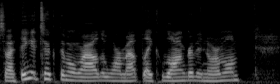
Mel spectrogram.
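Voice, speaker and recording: A woman talks with ordinary pitch variation. The recording is very clean, with a silent background. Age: 40s. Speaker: vlogger and amateur runner. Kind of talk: casual vlog. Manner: loud.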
